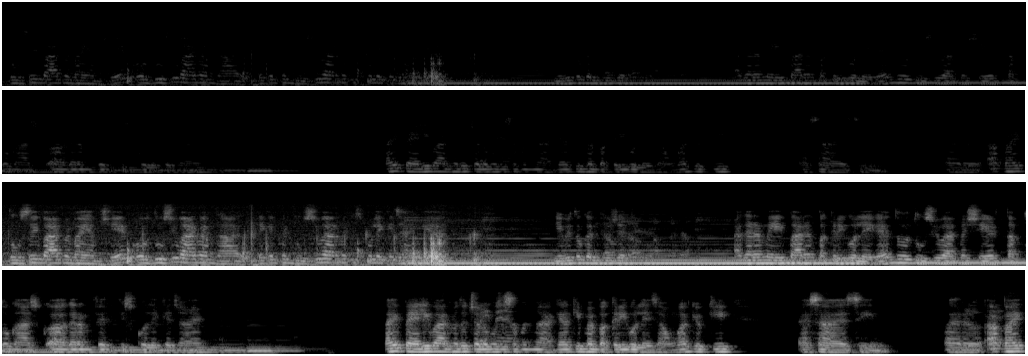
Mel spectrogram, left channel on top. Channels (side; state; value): left; quieter; 28.5 dB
